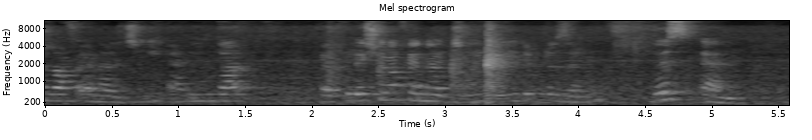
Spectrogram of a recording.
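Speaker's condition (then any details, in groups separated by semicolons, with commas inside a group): No condition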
